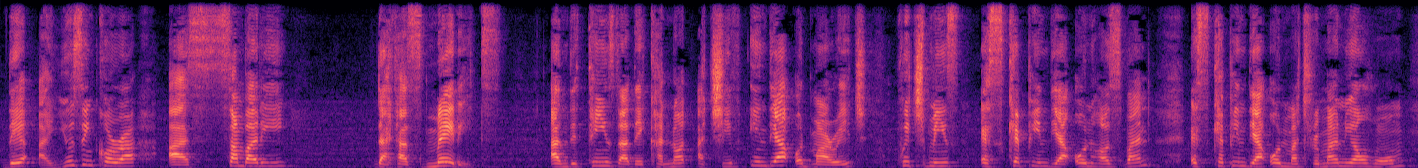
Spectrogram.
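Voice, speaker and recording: A woman's voice: medium pitch, unhurried. A woman hosting an opinionated livestream commentary, speaking emphatically and repeating phrases to drive her points home. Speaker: online video host and commentator. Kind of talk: opinionated social media commentary, livestream talk.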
